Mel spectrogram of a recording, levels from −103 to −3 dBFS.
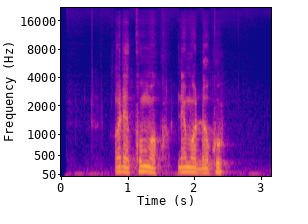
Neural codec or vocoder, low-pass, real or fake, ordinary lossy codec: codec, 44.1 kHz, 7.8 kbps, Pupu-Codec; none; fake; none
